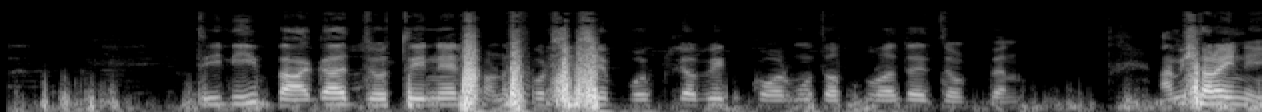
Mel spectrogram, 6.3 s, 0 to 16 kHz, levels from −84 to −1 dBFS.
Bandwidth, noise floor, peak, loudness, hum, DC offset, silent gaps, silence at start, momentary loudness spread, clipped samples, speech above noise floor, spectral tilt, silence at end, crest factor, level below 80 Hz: 11.5 kHz; -43 dBFS; 0 dBFS; -21 LUFS; none; under 0.1%; none; 0.2 s; 21 LU; under 0.1%; 21 dB; -6.5 dB/octave; 0 s; 22 dB; -40 dBFS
